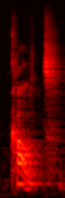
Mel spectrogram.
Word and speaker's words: CVLTE: Kalt. – Ja. – Som vi, det tydligen uttalas. C-V-L-T-E.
